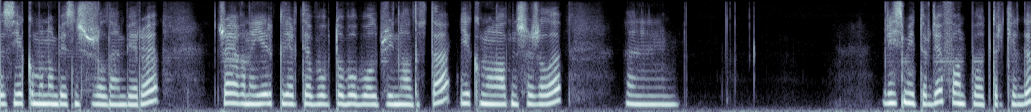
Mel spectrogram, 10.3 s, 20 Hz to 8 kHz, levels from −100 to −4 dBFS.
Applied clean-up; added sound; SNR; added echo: neural diffusion model UNIVERSE++.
